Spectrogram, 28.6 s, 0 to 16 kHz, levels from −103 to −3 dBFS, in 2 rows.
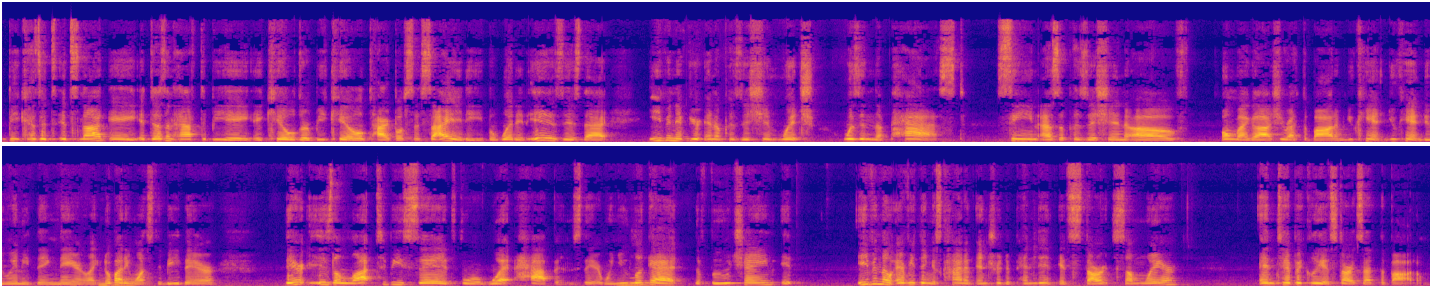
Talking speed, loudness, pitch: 205 wpm, -24 LUFS, 220 Hz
